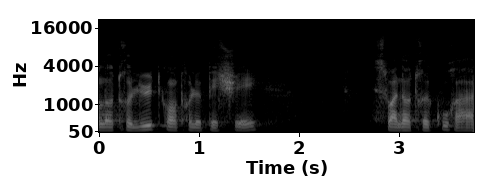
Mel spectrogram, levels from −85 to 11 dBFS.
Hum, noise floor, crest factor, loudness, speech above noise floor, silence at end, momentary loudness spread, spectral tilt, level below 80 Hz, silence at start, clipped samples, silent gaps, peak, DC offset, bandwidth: none; -81 dBFS; 20 dB; -48 LUFS; 33 dB; 0 s; 11 LU; -4 dB/octave; under -90 dBFS; 0 s; under 0.1%; none; -28 dBFS; under 0.1%; 14 kHz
